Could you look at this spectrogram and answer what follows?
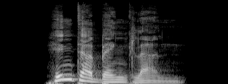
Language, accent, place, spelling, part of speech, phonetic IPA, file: German, Germany, Berlin, Hinterbänklern, noun, [ˈhɪntɐˌbɛŋklɐn], De-Hinterbänklern.ogg
- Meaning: dative plural of Hinterbänkler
